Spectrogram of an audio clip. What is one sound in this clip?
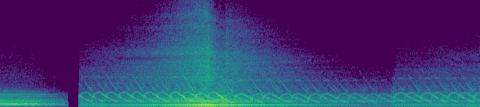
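A police siren wails with a fast warble.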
